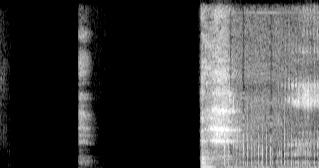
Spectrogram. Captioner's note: gasp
